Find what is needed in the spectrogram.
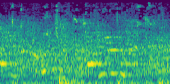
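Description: A basketball being dribbled on a hardwood court, bouncing repeatedly, with voices.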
